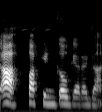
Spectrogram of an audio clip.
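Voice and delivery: normal talking voice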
